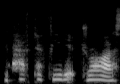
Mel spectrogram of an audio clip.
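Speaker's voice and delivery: secretive, close, hushed whisper. Voicing a character who gets close enough to him, whispering in his ear. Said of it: "like whisper in his ear".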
